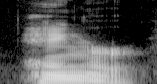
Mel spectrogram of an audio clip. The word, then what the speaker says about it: hanger: these words with ER I don't pronounce the G sound it's just the nasal linked together with the ER together hanger there's no good sound I cannot say hanger I cannot say singer hanger and singer example he has hangers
